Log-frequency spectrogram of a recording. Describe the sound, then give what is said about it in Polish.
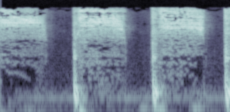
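Beatboxed imitation of mosquito repellent spray: four breathy hissing bursts, each starting with a sharp attack and holding a steady airy sizzle, with brief pauses between them. “A ja pokażę wam, jaki beatbox można robić na wakacjach. Na przykład ten dźwięk sprayu na komary.”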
